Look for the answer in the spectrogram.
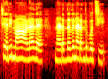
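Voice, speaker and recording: A woman voicing a patient adult daughter in a cartoon, speaking with a Tirunelveli Tamil accent and gently coaxing and reasoning. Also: extremely high pitch, flat delivery, normal speed. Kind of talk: cartoon voice acting.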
